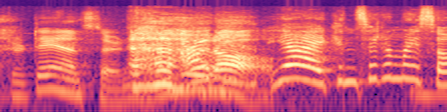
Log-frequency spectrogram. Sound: Krystal laughs

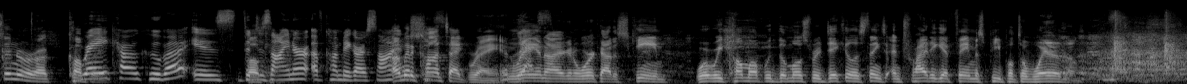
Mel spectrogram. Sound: cheers and applause

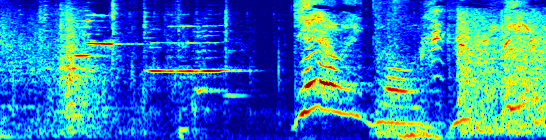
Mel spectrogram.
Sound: background hinges creaking

